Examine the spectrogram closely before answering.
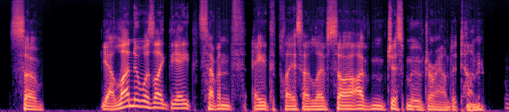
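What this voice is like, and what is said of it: Mixed, hard-to-place transatlantic accent. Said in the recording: “the weird accent... I'm not just transatlantic, I'm like pan-oceanic”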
